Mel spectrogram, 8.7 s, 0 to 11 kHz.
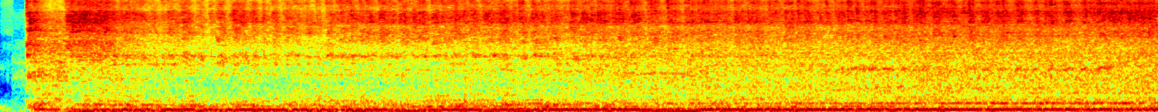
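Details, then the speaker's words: Warmed-up carbureted V8 (1968 Pontiac LeMans or Chevy C10) with vacuum gauge on manifold vacuum: starts into a loud, deep, slightly lumpy idle with a heavy low rumble, idling way too low. Ignition timing retarded and needs advancing. "Now it's running way too low right now. That basically means I need more timing."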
